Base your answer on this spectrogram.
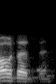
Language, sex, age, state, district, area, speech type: Assamese, male, 18-30, Assam, Dibrugarh, urban, conversation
